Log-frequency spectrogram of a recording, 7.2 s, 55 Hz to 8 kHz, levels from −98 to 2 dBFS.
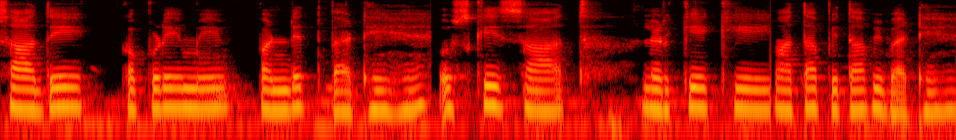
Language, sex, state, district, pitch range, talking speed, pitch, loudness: Hindi, female, Uttar Pradesh, Jyotiba Phule Nagar, 160-175 Hz, 115 wpm, 170 Hz, -43 LUFS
